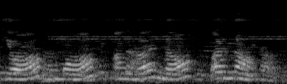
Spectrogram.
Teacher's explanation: इन सब का जो स्थान उच्चारण स्थान है वो है नासिका स्थान। कौन सा है, नासिका स्थान, यानी कि नाक से हम बोलते हैं, किससे बोलते हैं, नाक से। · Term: अनुनासिक वर्ण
